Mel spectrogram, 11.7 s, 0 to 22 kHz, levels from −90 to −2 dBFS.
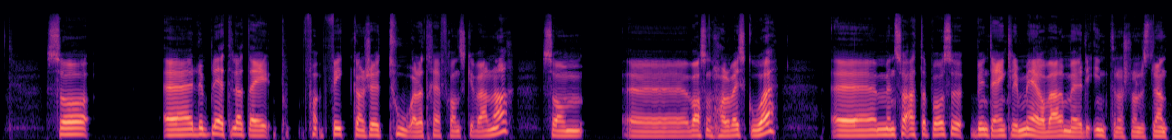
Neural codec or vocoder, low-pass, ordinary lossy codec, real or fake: none; 14.4 kHz; none; real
